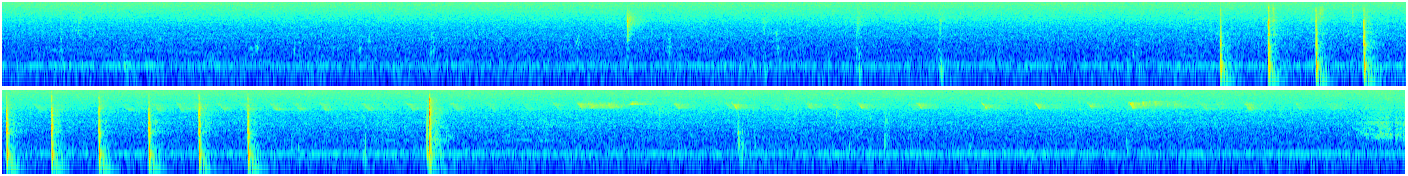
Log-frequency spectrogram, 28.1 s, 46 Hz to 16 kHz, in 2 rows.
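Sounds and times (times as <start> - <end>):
steady low hum: 0.0 - 28.0
insects chirping: 6.8 - 27.9
sharp tool strikes: 18.3 - 18.6.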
